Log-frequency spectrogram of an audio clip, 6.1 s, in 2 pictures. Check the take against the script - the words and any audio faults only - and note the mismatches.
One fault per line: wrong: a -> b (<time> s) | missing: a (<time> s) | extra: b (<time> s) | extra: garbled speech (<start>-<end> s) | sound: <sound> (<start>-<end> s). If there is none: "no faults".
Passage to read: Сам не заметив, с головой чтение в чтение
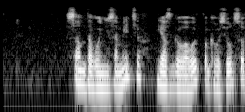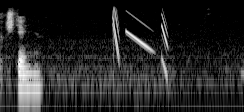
extra: того (1.1 s)
extra: я (1.9 s)
wrong: чтение -> погрузился (2.5 s)
sound: chirp (4.5-5.2 s)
